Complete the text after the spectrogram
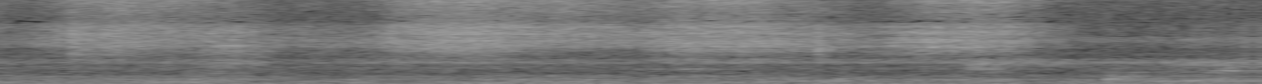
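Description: Sugar pours into a pot of liquid with a soft hiss.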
